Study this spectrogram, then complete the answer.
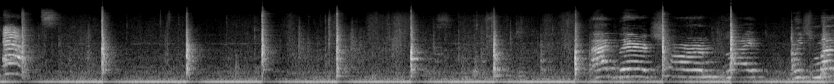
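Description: Wooden sticks clack together sharply.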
